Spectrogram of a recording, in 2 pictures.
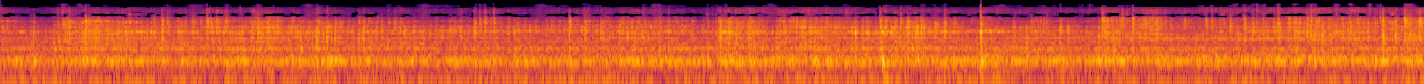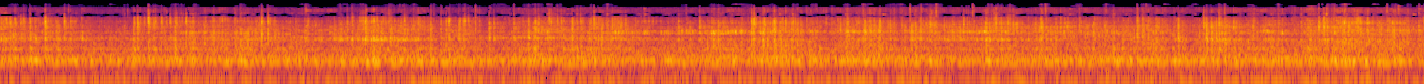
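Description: Chulucanas cocoa beans rattling and scraping as the roaster's stirring arm sweeps them around the non-stick pan during a gentle roast: a steady, dense clatter of many small knocks.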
